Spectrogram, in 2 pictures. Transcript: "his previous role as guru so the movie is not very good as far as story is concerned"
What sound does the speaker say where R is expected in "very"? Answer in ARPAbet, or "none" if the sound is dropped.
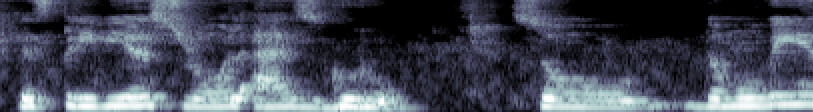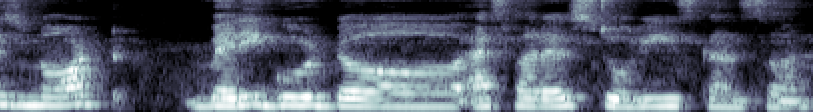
R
